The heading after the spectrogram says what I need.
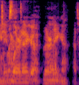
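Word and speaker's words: Larrañaga: They still have that, I don't know how to pronounce his name. James Larinaga. Larinaga, that's how you say it.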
